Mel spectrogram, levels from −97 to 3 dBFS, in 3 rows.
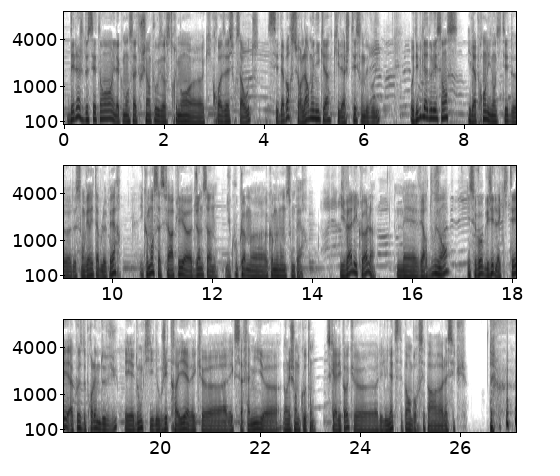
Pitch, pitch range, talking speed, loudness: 110 Hz, 95-125 Hz, 245 wpm, -18 LUFS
